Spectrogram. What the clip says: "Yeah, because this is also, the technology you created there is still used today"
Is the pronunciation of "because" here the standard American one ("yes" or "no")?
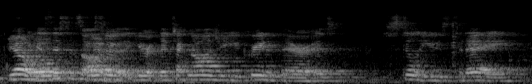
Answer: no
